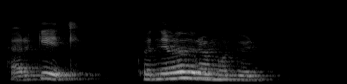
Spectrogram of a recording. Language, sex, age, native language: Icelandic, male, 13, Icelandic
